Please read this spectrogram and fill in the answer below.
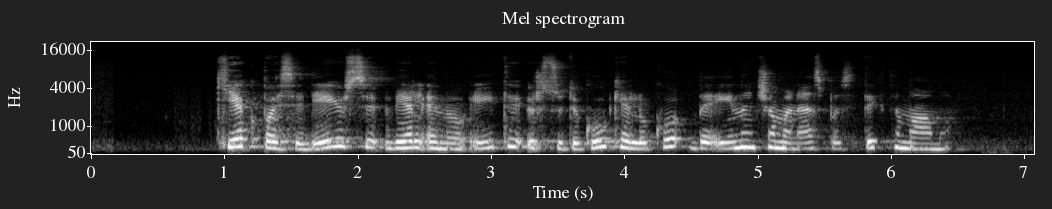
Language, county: Lithuanian, Vilnius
